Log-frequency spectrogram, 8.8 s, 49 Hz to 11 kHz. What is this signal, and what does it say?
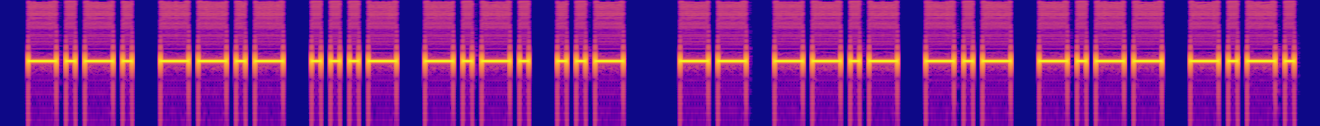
Morse code, heard as a keyed tone, about 19 wpm, 800 Hz. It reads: CQVCU MQKYC
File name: morse mp3 / revision2-vitesse 18 mots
